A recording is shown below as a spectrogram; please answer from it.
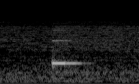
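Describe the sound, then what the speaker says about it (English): Interval training timer emits a single clear electronic beep of about a quarter second, followed by a fainter tail and the start of another beep at the very end, against quiet room background. "So I have said you will get this beep."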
